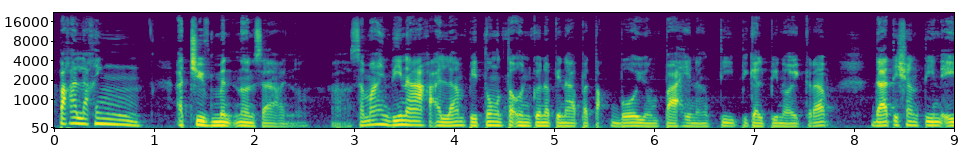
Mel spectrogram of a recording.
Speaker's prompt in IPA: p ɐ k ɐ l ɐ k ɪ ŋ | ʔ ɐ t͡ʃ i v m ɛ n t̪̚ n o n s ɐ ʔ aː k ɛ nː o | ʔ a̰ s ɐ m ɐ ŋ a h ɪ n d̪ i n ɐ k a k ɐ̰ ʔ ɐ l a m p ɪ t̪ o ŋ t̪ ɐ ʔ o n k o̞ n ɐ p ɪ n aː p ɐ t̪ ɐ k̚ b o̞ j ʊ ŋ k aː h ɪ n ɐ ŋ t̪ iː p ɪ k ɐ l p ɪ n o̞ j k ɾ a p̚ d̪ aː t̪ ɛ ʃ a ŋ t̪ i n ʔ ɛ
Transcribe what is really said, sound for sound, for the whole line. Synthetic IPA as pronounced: p ɐ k ɐ l ɐ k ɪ ŋ | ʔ ɐ t͡ʃ i v m ɛ n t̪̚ n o n s ɐ ʔ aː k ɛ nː o | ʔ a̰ s ɐ m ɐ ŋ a h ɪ n d̪ i n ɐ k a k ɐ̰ ʔ ɐ l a m p ɪ t̪ o ŋ t̪ ɐ ʔ o n k o̞ n ɐ p ɪ n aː p ɐ t̪ ɐ k̚ b o̞ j ʊ ŋ p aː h ɪ n ɐ ŋ t̪ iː p ɪ k ɐ l p ɪ n o̞ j k ɾ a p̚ d̪ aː t̪ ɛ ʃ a ŋ t̪ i n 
